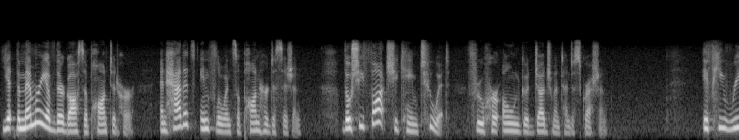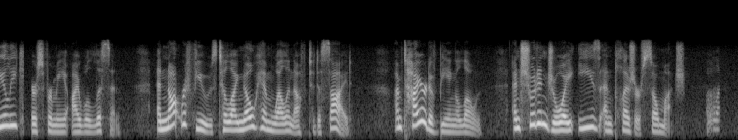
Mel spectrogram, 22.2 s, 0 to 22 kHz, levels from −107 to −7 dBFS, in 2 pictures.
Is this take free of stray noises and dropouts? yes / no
no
